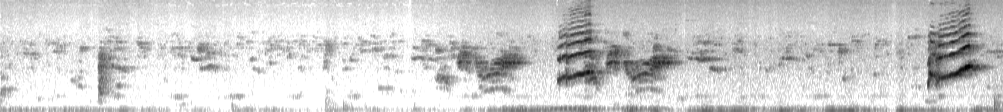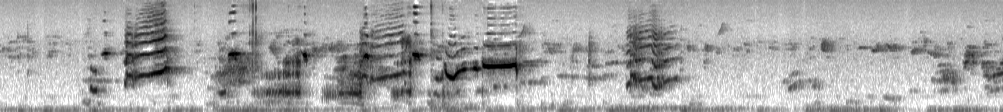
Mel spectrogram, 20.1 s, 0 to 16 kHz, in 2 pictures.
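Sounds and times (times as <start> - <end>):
parrot calling: 9.2 - 9.9, 10.9 - 15.4, 16.2 - 17.0.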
